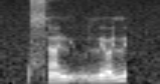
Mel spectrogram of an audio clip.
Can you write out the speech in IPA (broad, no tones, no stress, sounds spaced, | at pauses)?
s ã lʲ ṵ lʲ ɔ lʲ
